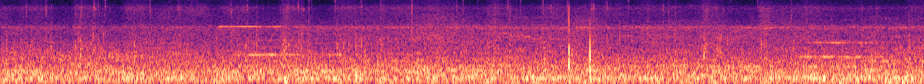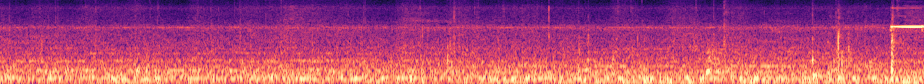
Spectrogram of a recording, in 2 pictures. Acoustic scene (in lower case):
subway station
